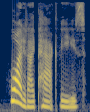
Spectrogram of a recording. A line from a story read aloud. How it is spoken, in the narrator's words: She asked with a sigh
